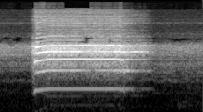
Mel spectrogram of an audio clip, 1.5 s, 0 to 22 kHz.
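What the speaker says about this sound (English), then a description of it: "Playable whistle. And it's got this weird thing where you've still got the prairie whistle on number 2." A steam whistle from a Soundtraxx Econami DCC sound decoder fitted in a Hornby A4 model locomotive sounds once, a loud, steady, shrill blast of about a second over a faint background hiss.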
